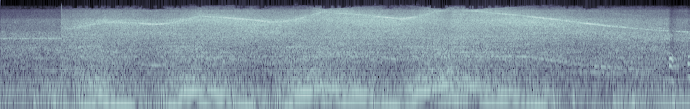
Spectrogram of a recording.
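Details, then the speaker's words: Hilux drag build, first start after new valve springs, valve stem retainers and a custom cold air intake routed through the headlight: clean, even rev blips with a whistle rising and falling with revs. "All right, let's start this thing. Moment of truth. Sounds like it's going to suck the earth in."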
